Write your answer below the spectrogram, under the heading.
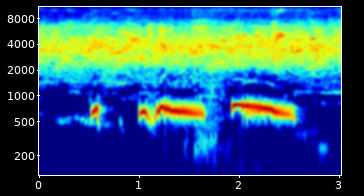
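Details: Spotted dove cooing, as used for dove trapping: a short note, another short note running into a long level coo, then a slightly falling long coo, with steady hiss behind.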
